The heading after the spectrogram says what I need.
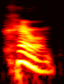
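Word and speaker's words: cherem: will spell it spell it just real quick spell it c h e r m so Kum and it means as I said it it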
